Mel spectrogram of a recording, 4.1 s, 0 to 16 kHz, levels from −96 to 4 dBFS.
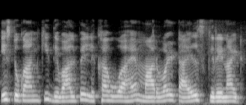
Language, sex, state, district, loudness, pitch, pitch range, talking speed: Hindi, male, Uttar Pradesh, Lalitpur, -16 LUFS, 165 Hz, 150-175 Hz, 175 wpm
